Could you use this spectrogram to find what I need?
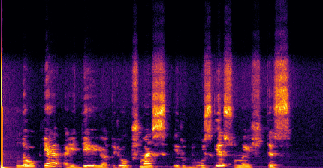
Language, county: Lithuanian, Kaunas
